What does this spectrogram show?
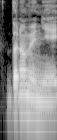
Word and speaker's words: Benoit Meunier: For those who have an Anglo ear like me, it's BenoitMeunier. The terrible Anglo way to pronounce that is Benoit Meunier.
